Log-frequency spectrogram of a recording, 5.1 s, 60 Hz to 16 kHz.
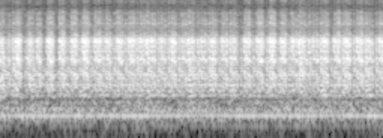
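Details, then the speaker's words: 2005 Powerstroke 6.0L diesel, cold start after a hard start: the engine started rough, then settled into a steady, even diesel idle with no stumble or misfire. It only needed extra battery charge. "Started. Fucking rough. There. Running perfect now. All she needed was a little extra juice."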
